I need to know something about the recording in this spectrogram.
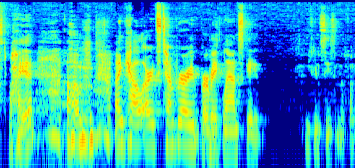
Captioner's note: laughs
